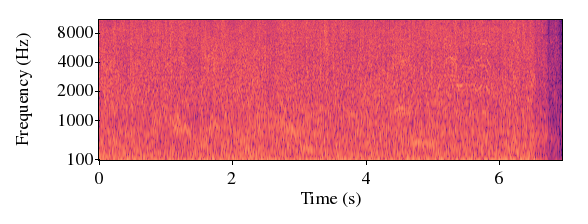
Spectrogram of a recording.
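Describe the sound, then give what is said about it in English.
Gunfire from several men opening fire together in an audio drama scene fills the stretch as a dense, continuous burst of shots that blur into one loud roar, then cuts off abruptly just before the end. “The man succeeds in throwing her off and the rest of the men open fire on her.”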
